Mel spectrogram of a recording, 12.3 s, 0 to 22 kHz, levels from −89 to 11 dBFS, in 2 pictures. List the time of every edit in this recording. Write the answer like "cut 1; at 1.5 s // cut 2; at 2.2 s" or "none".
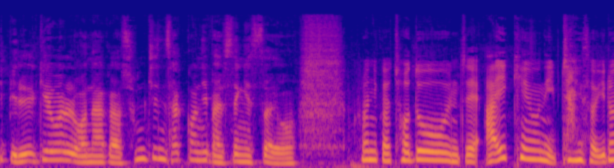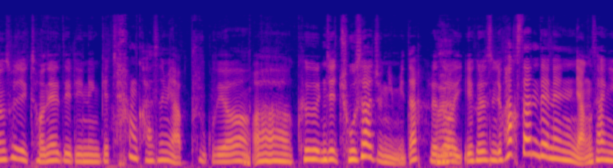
cut 1; at 3.5 s // cut 2; at 8.6 s // cut 3; at 10.7 s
